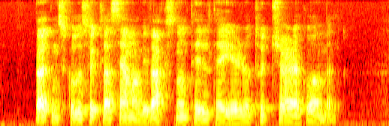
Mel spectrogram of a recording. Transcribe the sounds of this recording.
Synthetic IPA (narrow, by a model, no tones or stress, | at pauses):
b̥œt̪nskʊlːəsʏklasaːmanʋiːʋaksnʊnt̪ʰɪlt̪ʰɛɪɪɹʊt̪ʰʊt͡ʃaɹaɡʰoːmə̰l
